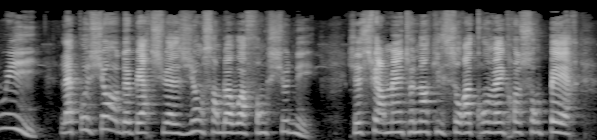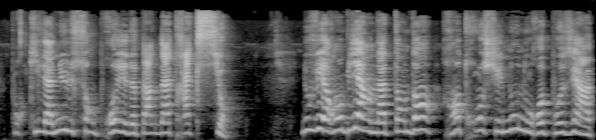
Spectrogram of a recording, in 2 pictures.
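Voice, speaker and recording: A female-sounding voice performs a put-on character voice. It is high-pitched and moves at a moderate pace. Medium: read story. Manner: gruff, brusque.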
